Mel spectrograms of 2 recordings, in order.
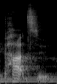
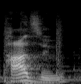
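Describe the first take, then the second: First: The name has a t sound before the s. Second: The name has no t sound before the z. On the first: This is how the English dub says it. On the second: This is how the Japanese version says it.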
